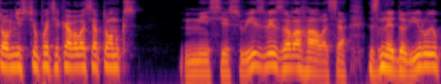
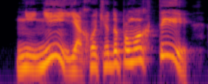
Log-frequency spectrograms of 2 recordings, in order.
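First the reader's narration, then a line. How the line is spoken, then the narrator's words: Joyful exclamation. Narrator (Ukrainian): радісно вигукнула Тонкс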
